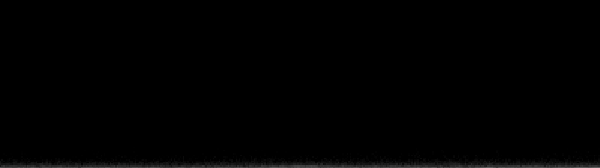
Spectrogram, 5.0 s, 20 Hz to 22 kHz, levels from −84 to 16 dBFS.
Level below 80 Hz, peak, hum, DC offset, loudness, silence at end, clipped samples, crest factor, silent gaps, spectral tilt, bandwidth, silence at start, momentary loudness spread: -52 dBFS; -38 dBFS; none; under 0.1%; -56 LUFS; 0 s; under 0.1%; 14 dB; none; -7 dB/octave; 16 kHz; 0 s; 6 LU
